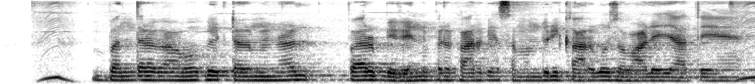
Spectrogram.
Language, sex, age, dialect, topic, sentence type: Hindi, male, 18-24, Kanauji Braj Bhasha, banking, statement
